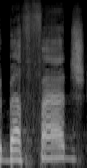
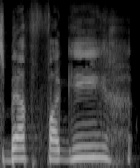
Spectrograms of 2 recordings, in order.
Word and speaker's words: Bethphage: Now when they came near to Jerusalem, to Bethphage, I looked that up because I wanted to say Bethphage, but it's Bethphage.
